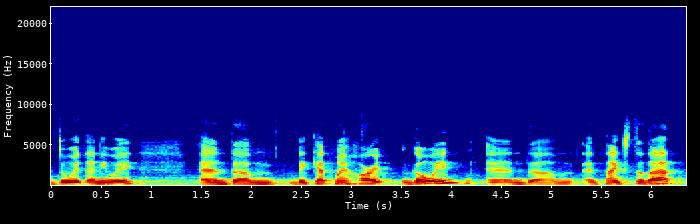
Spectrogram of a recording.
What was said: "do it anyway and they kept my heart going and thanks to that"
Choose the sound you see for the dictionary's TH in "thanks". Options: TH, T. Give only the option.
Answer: TH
